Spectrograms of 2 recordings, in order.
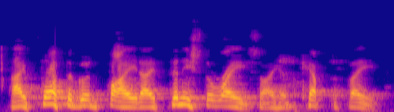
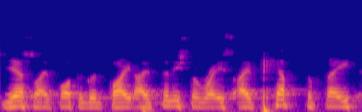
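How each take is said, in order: First: Fought, finished and kept punched loud and proud; stress on the deeds. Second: "Yes" leads, "fought", "finished", "kept" unstressed and quieter; softer humble reading. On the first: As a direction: hit "fought", "finished", "kept" hard as personal achievements. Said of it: "The emphasis on fighting the fight, finishing the course, keeping the faith". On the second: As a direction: say it as a quiet yes, not a boast. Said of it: "Paul's saying is". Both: Shown as a demonstration.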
